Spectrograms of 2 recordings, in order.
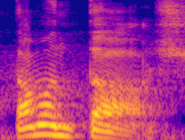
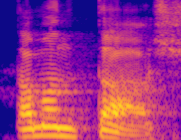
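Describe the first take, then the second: Both takes have the same delivery.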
